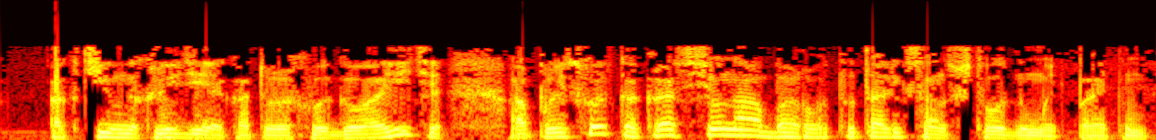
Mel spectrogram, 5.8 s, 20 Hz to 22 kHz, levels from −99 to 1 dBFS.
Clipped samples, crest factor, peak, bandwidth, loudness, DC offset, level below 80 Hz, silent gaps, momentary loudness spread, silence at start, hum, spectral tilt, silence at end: under 0.1%; 14 dB; 0 dBFS; 6 kHz; -15 LUFS; under 0.1%; -34 dBFS; none; 5 LU; 0.25 s; none; -5 dB/octave; 0.05 s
